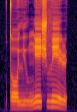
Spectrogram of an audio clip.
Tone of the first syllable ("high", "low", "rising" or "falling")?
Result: low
